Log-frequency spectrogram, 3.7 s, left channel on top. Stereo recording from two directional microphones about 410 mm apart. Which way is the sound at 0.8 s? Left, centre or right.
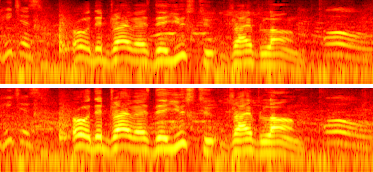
Centre.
